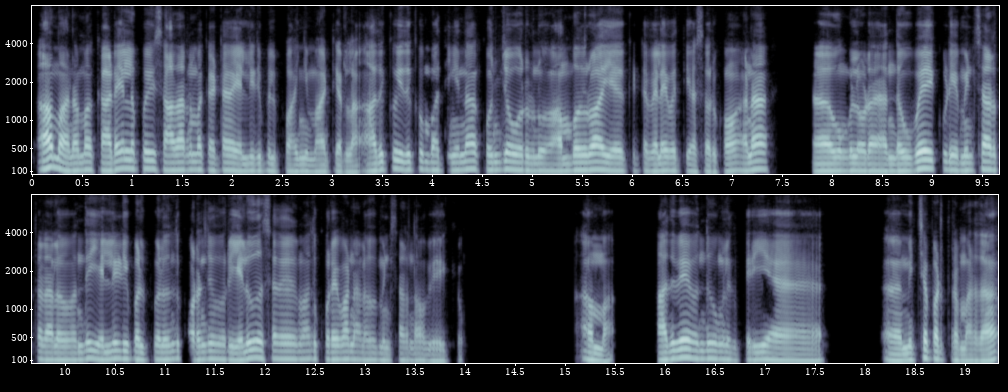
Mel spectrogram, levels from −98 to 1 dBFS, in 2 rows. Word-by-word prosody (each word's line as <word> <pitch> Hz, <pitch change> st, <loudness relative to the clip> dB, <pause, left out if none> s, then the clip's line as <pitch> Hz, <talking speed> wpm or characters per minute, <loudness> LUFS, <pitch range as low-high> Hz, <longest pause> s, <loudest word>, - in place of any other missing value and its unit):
ஆமா, 170 Hz, -3 st, +6 dB
நம்ம 125 Hz, +2 st, +1 dB
கடையில 140 Hz, +6 st, +4 dB
போய் 150 Hz, -1 st, +2 dB
சாதாரணமா 130 Hz, +2 st, +2 dB
கேட்டா 125 Hz, +1 st, -1 dB
எல்-இ-டி 115 Hz, +1 st, -2 dB
பல்ப் 110 Hz, -1 st, -6 dB
வாங்கி 110 Hz, +1 st, -2 dB
மாட்டியறலாம். 100 Hz, -1 st, -3 dB
அதுக்கும் 135 Hz, +5 st, 0 dB
இதுக்கும் 135 Hz, 0 st, -3 dB
பார்த்தீங்கன்னா, 130 Hz, +3 st, -1 dB
கொஞ்சம் 130 Hz, +1 st, +1 dB
ஒரு 125 Hz, -1 st, 0 dB
நூ 120 Hz, -, 0 dB, 0.2 s
ரூ.50 125 Hz, +1 st, +3 dB
கிட்ட 115 Hz, -1 st, -11 dB
விலை 115 Hz, +1 st, +3 dB
வித்தியாசம் 110 Hz, -2 st, -4 dB
இருக்கும். 110 Hz, +5 st, -2 dB
ஆனா, 135 Hz, +4 st, +4 dB, 0.6 s
அ -, -, +3 dB, 0.2 s
உங்களோட 115 Hz, 0 st, +1 dB, 0.2 s
அந்த 115 Hz, 0 st, 0 dB
உபயோகிக்கூடிய 145 Hz, 0 st, +4 dB
மின்சாரத்தோட 125 Hz, -1 st, +1 dB
அளவு 115 Hz, 0 st, 0 dB
வந்து 120 Hz, +4 st, -1 dB
எல்-இ-டி 135 Hz, +2 st, 0 dB
பல்புகள் 120 Hz, 0 st, -1 dB
வந்து 130 Hz, +1 st, -5 dB
கொறஞ்சது 125 Hz, +2 st, -1 dB
ஒரு 120 Hz, -, -1 dB
70% 130 Hz, -1 st, -1 dB
குறைவான 125 Hz, 0 st, 0 dB
அளவு 115 Hz, 0 st, -4 dB
மின்சாரம் 110 Hz, 0 st, -7 dB
தான் 110 Hz, -1 st, -4 dB
உபயோகிக்கும். 95 Hz, -2 st, -8 dB, 1.3 s
ஆமா, 105 Hz, -4 st, 0 dB, 0.5 s
அதுவே 135 Hz, +6 st, +4 dB
வந்து 135 Hz, 0 st, -2 dB
உங்களுக்கு 120 Hz, -4 st, -4 dB
பெரிய 120 Hz, +2 st, 0 dB, 1.2 s
அ -, -, -1 dB, 0.2 s
மிச்சப்படுத்துற 115 Hz, 0 st, 0 dB
மாரி 100 Hz, -1 st, -3 dB
தான். 110 Hz, +5 st, +2 dB
120 Hz, 150 wpm, -23 LUFS, 115-135 Hz, 1.3 s, ஆமா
